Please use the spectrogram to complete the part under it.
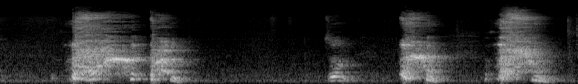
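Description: A pastor coughs and clears his throat several times during a Korean Sunday church sermon. The close, loud bursts come in uneven clusters with short pauses between them, and a brief spoken word is mixed in.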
